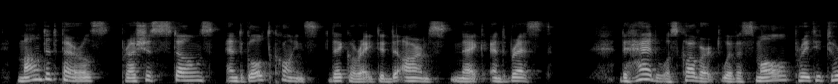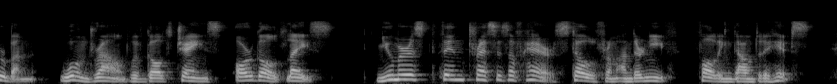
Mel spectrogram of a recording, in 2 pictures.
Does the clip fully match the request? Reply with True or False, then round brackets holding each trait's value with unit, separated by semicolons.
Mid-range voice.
True (160 Hz)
